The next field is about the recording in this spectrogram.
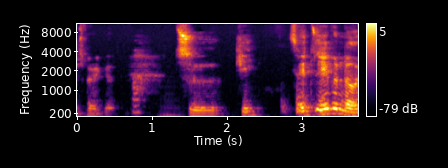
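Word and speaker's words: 月: So tsuki, moon, is tsuki. It's not U is not pronounced.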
